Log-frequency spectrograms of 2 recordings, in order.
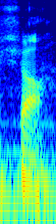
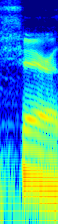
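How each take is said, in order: First: The word ends in an open vowel without r. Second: The word ends with a clear r sound. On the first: "they say "Shaw."" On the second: "Cajuns don't say "share,""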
